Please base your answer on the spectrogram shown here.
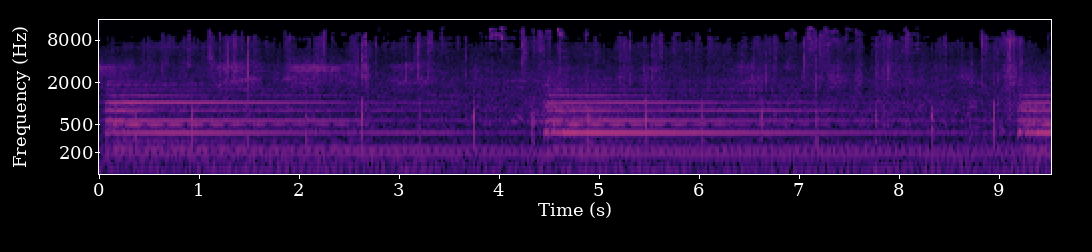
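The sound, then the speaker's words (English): Church bells toll five o'clock from the Gothic steeple of the chapel at Duke University in Durham, North Carolina, slowly, each deep ringing strike hanging and fading for several seconds before the next, with faint clicking and clopping sounds scattered underneath. “The bells toll 5 o'clock from the soaring Gothic steeple.”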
